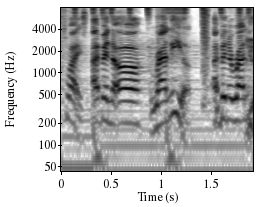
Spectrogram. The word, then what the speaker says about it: Raleigh: I've been to uh Raleia.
